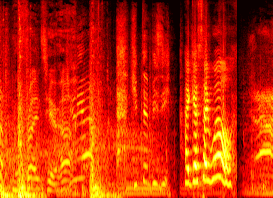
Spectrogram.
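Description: A man bangs on a wooden door.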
